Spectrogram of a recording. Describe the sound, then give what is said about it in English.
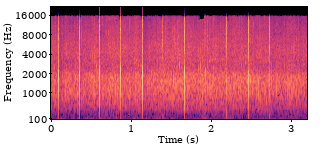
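Church audience applause welcoming visitors to a service, with one set of sharp claps cutting through at a brisk, even beat over a softer, continuous wash of clapping. “So if you would, put your hands together, welcome them to our service here today.”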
